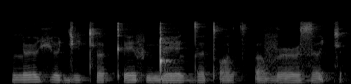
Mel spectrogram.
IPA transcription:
l ø ç ø ɟ i cʰ ə kʼ e f ŋ͡ǃ e l d̪ ə tʼ ɔ l t͡sʼ ʌ v ə˞ z ə c

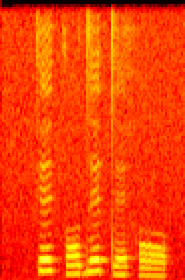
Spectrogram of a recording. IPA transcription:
k ɛ˧ k ɔ˨ d ɛ˧ t ɛ˨ h ɔ˨

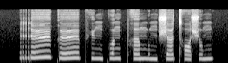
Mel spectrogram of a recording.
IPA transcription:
r øː k øː pʰ y ŋ kʷ a ŋ pʰ ə m u ŋ ʃ œ tʰ ɔ ʃ u ŋ

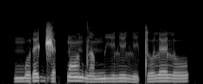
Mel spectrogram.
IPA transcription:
m o˧ ɾ ɛ˦ d͡ʒ a˧ k͡p ɔ̃˦ d ã˧ m i˧ l i˧ l i˨ t o˨˦ l ɛ˦ l o˦

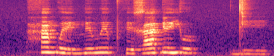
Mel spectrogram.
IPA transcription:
h ã˦ ɡʷ eː˨ ŋ ɪ˦ β ɪ˦ pʰ ɪ˨ ɣ a˦ ɗ ɪ˦ j ʊ˦ | d iː˨

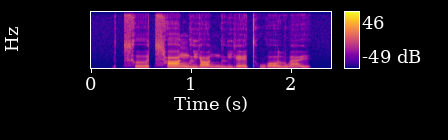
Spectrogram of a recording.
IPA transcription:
t͡sʰ ɤ˧˥ t͡sʰ ɑ˥ ŋ l j ɑ̰˨˩ ŋ l j ɛ˥˩ t̪ʰ w ɔ˥ l w a˨ ɪ̯

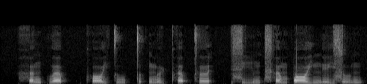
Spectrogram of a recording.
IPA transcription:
h ɐ˨˧ ŋ kʷ ɐ˧ p̚ | pʰ ɔː˨ j t̪ uː˨˥ p̚ t̪ ʊ˨˥ k̚ m ɵ˨˩ ɥ pʰ ɐ˨ p̚ t̪ʰ ɵ˥ t̚ | s iː˨˥ m t͡sʰ ɐ˧ m p ɔː˥ j ŋ e˨˥ j s ʊ˨˩ ŋ

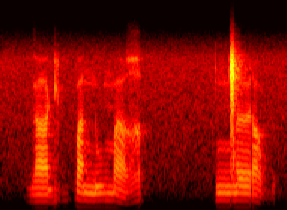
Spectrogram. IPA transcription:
ɡ a ɡ i b p a n ɾ u m a ʁ | ŋ͡ǁ ɜ ɾ ɑ b

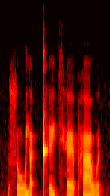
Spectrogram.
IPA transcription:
s o˨˧ w j ɐ˨ t̚ kʰ e˨ j t͡sʰ ɛː˨˩ pʰ aː˨ w ɵ˨ t̚

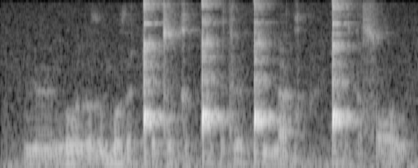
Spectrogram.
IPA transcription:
n øː ŋ oː l u ð u m o ð œ ǃʼ ə t o ɡ əː ɡ͡ǃ ə ʔ ə d øː ǃʼ i n a ɡ u bʱ ø ɡ͡ǃ əː ɡ ə sˤ oː

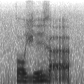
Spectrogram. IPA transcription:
k ɔ˨ ʒ e˨˦ ɣ a̰˨

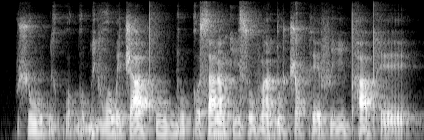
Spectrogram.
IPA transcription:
ʃ uː˦˨ ɓ i˦˨ kʷ a˦ ɡʷ i˨ b i˦ v ʊ˦ w ɪ˨ t͡ʃ aː˦ pʰ uː˦ b uː˦ k ʊ˨ s a˦ ɾ ã˨ k i˦ s u˨ β ã˨ ɗ u˦ t͡ʃ ɔ˦ k e˨˦ f iː˦ pʰ a˦ pʰ eː˨

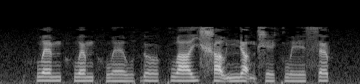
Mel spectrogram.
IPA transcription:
h w ɛ˧ m h w ə˧ m h w ɛ̤˨˩ w ɗ o̤˨˩ k w a˨˦ j x a̰˧˨ w ɲ a̰˧˨ n x e̤˨˩ k w e̤˨˩ s ə˦˥ p̚

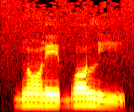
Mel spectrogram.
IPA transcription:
d ɔ̃˧ ɾ e˧ b ɔ˦ l i˦˨

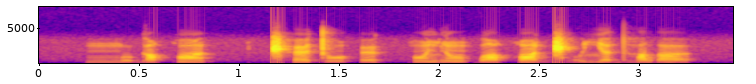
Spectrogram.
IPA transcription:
mː u˩˧ ɡ ə˥˩ qʷ ə̃˥ | ǁʰ ø˥ t ɔ̃˩˧ ʔ ø˩˥ kː ɔ̃˧˥ ʎ ɾ õ˧˥ ɓ ɔ˥ qʷ e˥ ɡ͡ǁ o˩˥ ʎ ə˩˧ dʱ ə˥˩ lˠ ɾ ə˥˩

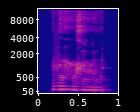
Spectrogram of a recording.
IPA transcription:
v ə ɦ ʊ ʁ ɑ̃ l

